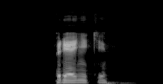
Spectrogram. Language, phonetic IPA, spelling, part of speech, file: Russian, [ˈprʲænʲɪkʲɪ], пряники, noun, Ru-пряники.ogg
- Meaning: nominative/accusative plural of пря́ник (prjánik)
